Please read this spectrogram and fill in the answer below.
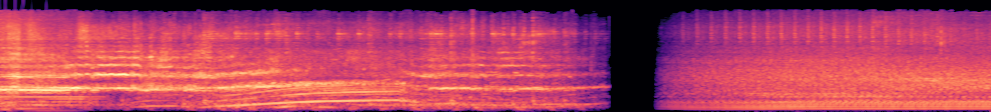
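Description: Drift car engines revving, rising and falling in pitch, with tire squeal. About six seconds in the sound cuts out for a moment, then a car engine holds a steady note.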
